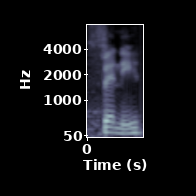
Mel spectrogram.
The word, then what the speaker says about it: Feni: my name your full name is okay um fenny don't miss that and i pronounced that correctly yes you did wonderful okay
